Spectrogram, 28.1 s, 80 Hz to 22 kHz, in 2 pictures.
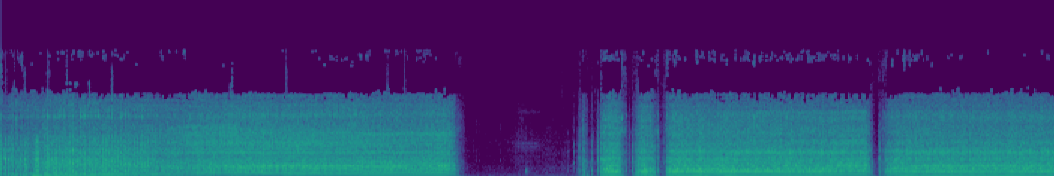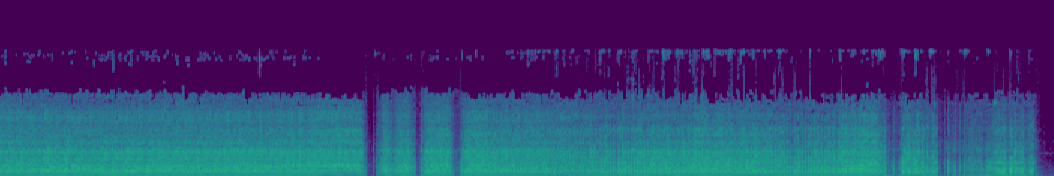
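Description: Bosch PSB600RE hammer drill boring into concrete with an 8.5 mm masonry bit. The motor spins up with a rising whine and runs under load in long stretches. It stops once about six seconds in, is pulsed briefly on the trigger around eight, nineteen and twenty-six seconds, and cuts off at the end.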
